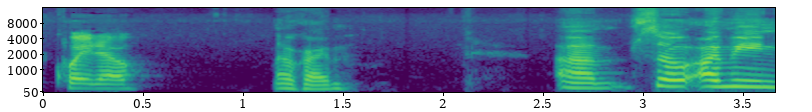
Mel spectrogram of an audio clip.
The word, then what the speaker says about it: Cueto: that i'm kind of like what john it's cueto okay um so i mean you know kershaw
